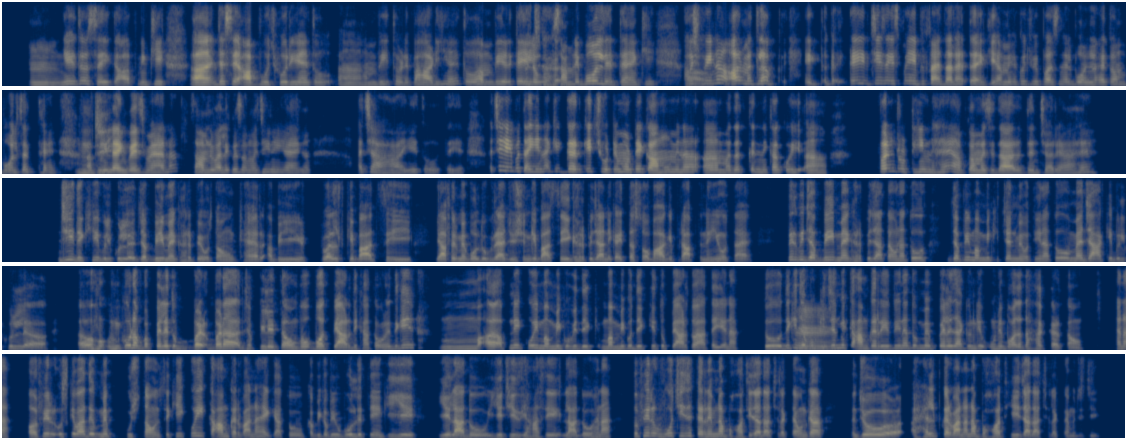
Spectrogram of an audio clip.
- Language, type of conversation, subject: Hindi, podcast, घर की छोटी-छोटी परंपराएँ कौन सी हैं आपके यहाँ?
- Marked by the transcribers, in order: chuckle; in English: "पर्सनल"; laughing while speaking: "हैं"; in English: "लैंग्वेज"; other background noise; in English: "फन रूटीन"; horn; in English: "ट्वेल्फ्थ"; in English: "किचन"; chuckle; in English: "किचन"; tapping; in English: "हग"; in English: "हेल्प"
